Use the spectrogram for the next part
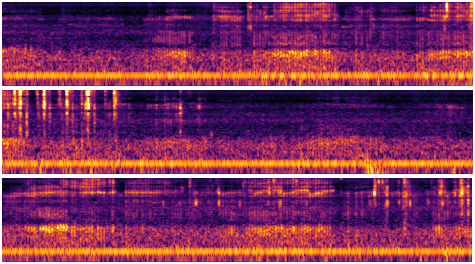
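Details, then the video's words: Domestic cat purring loudly and continuously, a low droning rumble rising and falling in breath cycles roughly every one and a half to two seconds, with occasional soft clicks of kisses. "Loud Purrs and Kisses"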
